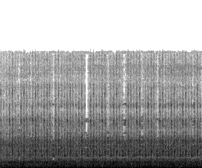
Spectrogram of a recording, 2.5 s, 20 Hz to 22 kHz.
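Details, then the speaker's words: 1964 Willys CJ5 with F-134 engine after fitting a remanufactured Delco 10SI 3-wire alternator: fires right off into a steady, even idle with a smooth low rumble, no misses or knocks, charging about 13.5 volts; normal idle. "all right smoke test seems to work all right as you can hear it's running fired right off nothing's on fire here making smoke"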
